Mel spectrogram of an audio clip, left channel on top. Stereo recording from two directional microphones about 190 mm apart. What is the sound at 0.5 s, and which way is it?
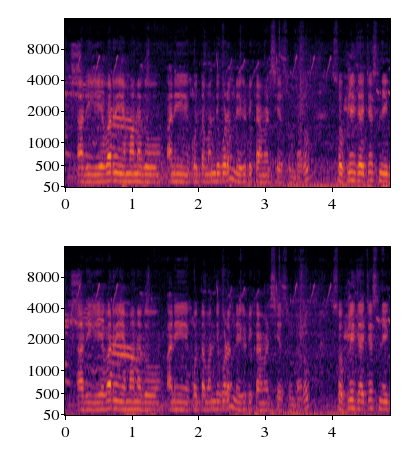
Speech, 10° right (ahead or behind).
